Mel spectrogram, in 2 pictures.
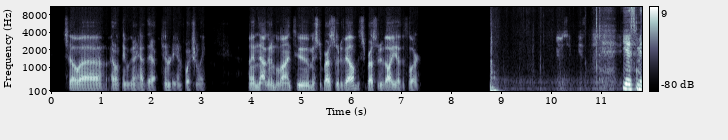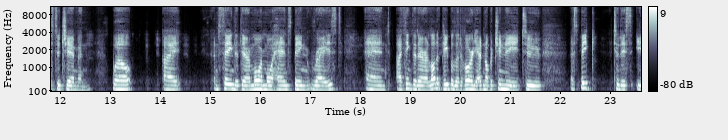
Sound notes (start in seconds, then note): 15.7 speaking French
